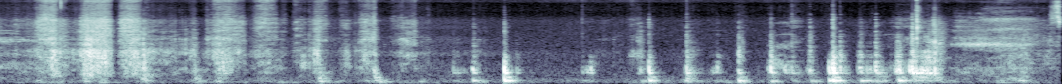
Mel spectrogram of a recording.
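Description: Scraping and rasping at staples on a wooden cat house, in a run of short, close strokes with brief pauses and a few sharp knocks, no talking.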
